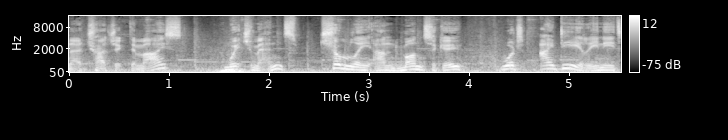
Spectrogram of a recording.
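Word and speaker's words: Cholmondeley: intelligence officers Charles Chumley, yes, weirdly that is how you pronounce that, and Euan Montigue were tasked with overcoming those little challenges.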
